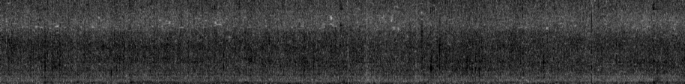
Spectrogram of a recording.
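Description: Potato and cauliflower pieces sizzling steadily in hot oil in a steel kadhai while a metal spatula stirs them.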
